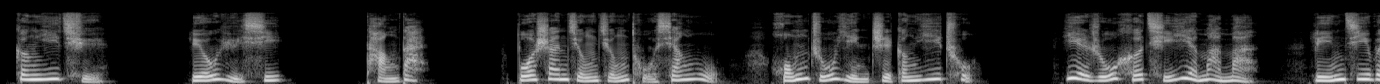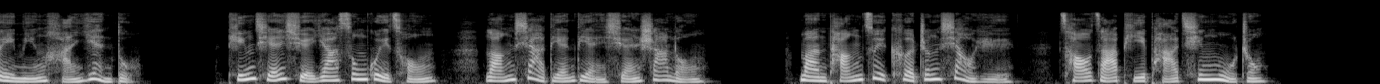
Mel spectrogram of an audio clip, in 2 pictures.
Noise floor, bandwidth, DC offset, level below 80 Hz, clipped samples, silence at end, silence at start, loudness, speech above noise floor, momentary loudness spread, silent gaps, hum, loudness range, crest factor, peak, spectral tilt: -54 dBFS; 12 kHz; under 0.1%; -50 dBFS; under 0.1%; 1.15 s; 0.15 s; -15 LUFS; 40 dB; 10 LU; 1.27-1.76 s, 3.05-3.54 s, 4.45-4.96 s, 9.96-10.48 s, 15.39-15.90 s, 21.09-21.60 s; none; 3 LU; 14 dB; -2 dBFS; -5 dB/octave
